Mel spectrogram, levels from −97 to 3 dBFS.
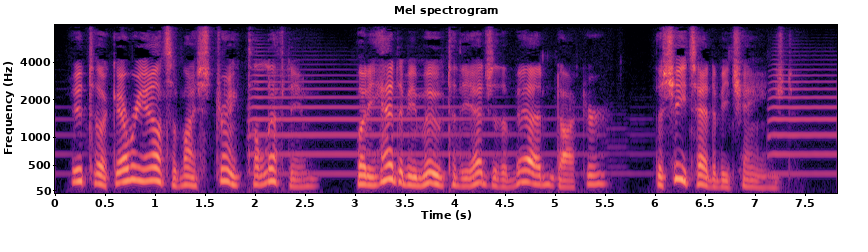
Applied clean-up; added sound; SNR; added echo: none; Trumpet; 18 dB; none.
